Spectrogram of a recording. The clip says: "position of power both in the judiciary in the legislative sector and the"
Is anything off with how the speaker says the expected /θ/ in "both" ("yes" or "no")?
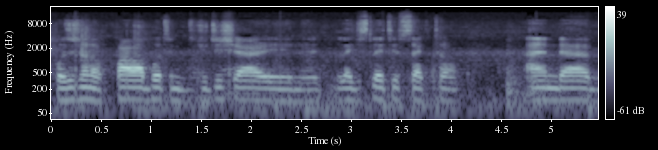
yes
